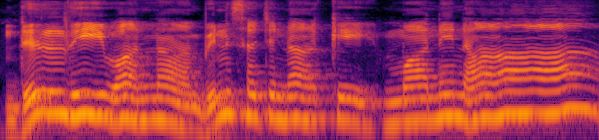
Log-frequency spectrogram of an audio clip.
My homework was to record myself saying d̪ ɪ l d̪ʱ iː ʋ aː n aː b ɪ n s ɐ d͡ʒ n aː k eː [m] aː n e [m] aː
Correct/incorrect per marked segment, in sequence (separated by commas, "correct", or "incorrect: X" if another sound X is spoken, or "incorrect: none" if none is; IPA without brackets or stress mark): correct, incorrect: n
